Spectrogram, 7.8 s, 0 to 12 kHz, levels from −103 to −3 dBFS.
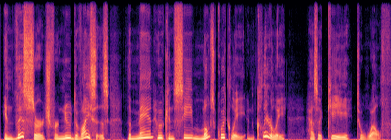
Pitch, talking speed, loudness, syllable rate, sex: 175 Hz, 155 wpm, -18 LUFS, 3.6 syllables/s, male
